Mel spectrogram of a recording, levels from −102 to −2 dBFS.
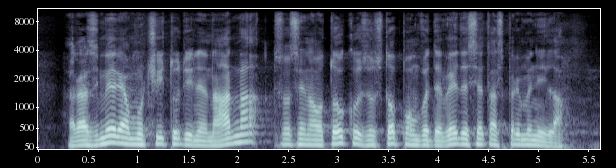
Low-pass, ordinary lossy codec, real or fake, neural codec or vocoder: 9.9 kHz; none; fake; codec, 16 kHz in and 24 kHz out, 2.2 kbps, FireRedTTS-2 codec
